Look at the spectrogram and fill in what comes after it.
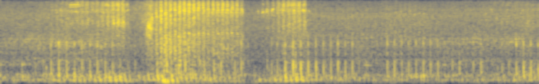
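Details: Cat purring at close range, a soft, low, continuous rattling throb with a steady fast pulse, gently swelling and fading across the clip, with faint breathy noise in the background.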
